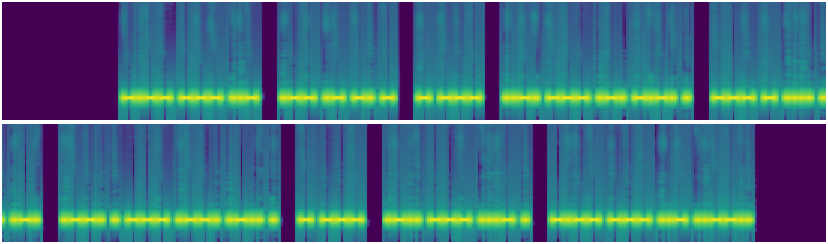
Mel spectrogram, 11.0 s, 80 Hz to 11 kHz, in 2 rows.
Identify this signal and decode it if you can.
Morse code, heard as a keyed tone, about 50 wpm, 700 Hz. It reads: YOU WANT TO FORCE OTHER PEOPLE TO LOVE YOU?
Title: Sentences from Top 1000 Words - Review Part 3 - 50wpm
